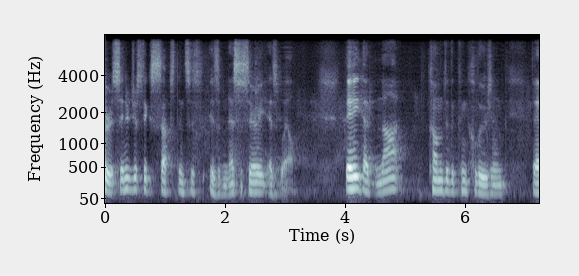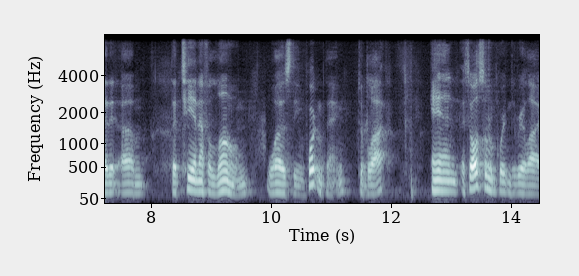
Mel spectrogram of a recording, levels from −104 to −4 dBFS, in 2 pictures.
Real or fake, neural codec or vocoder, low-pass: fake; codec, 16 kHz, 0.8 kbps, ZipCodec; 7.2 kHz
